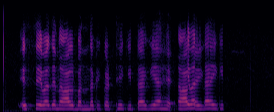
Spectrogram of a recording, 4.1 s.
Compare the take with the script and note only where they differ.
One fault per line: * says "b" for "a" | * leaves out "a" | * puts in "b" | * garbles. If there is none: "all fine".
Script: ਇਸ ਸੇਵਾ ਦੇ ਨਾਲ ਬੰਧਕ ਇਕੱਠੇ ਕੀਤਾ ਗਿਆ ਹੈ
* garbles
